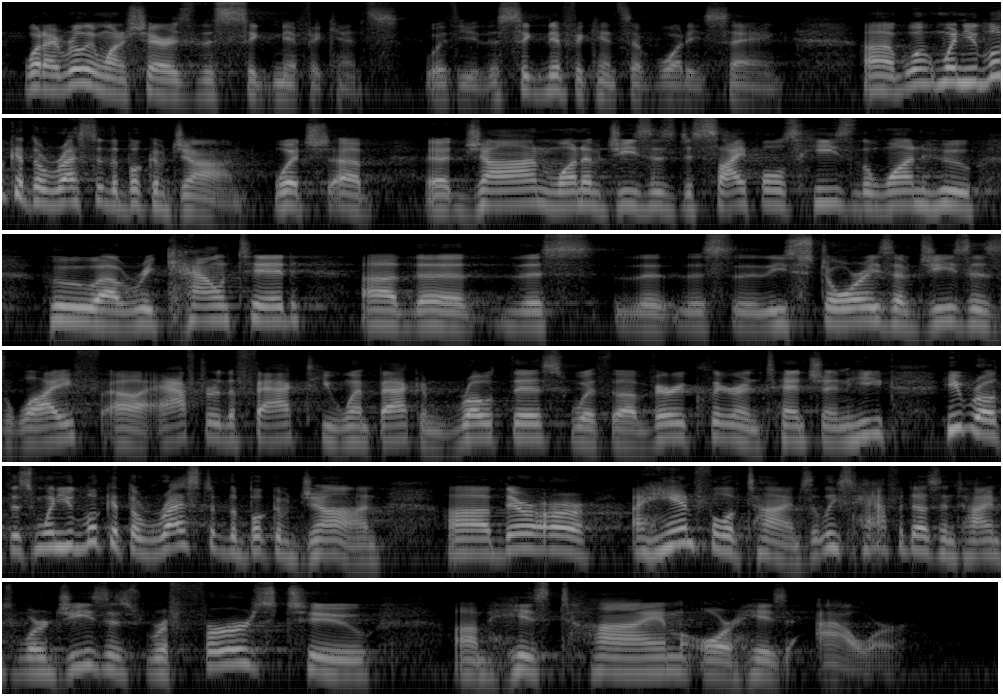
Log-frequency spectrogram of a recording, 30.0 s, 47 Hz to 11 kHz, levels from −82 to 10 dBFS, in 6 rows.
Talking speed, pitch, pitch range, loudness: 215 wpm, 150 Hz, 130-170 Hz, -35 LUFS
